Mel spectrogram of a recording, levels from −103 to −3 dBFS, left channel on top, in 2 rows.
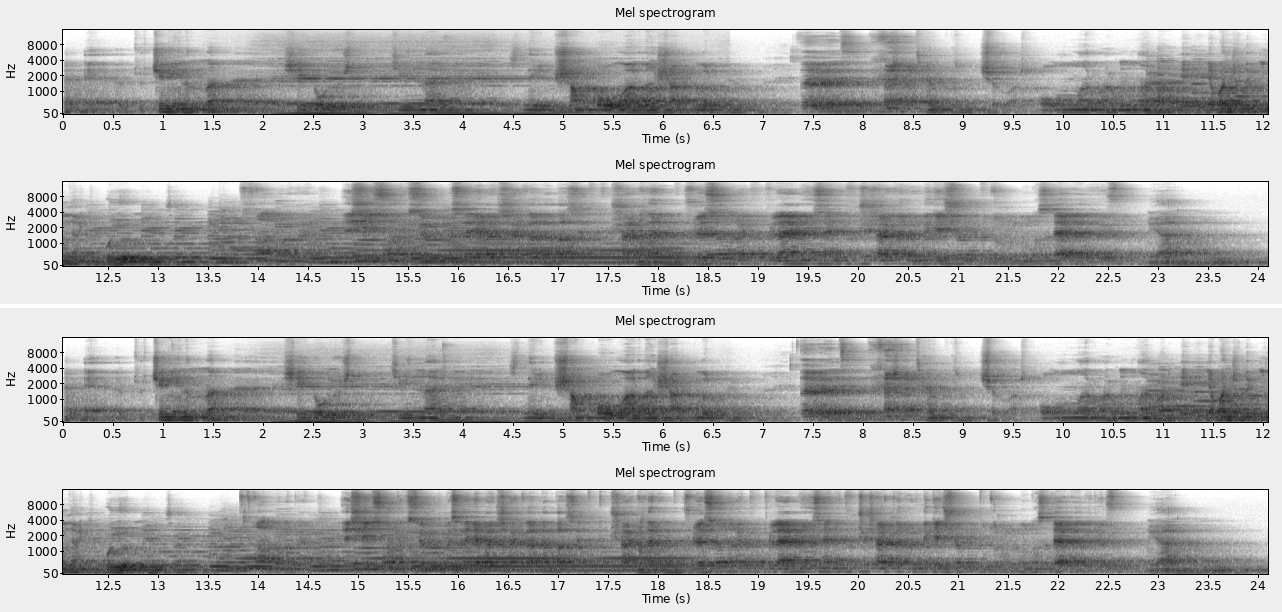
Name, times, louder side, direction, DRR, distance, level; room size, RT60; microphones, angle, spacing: voice 1, 0.2-0.6 0.9-6.8 7.5-8.0 8.6-8.8 9.2-13.3 17.8-18.0 22.9-23.9, equal, 10° right, 0 dB, 0.7 m, -26 dB
Glass, 1.9-5.5 6.4-6.7, left 2 dB, 25° left, 0.4 m, -33 dB
voice 2, 7.4-8.5 13.9-14.5 14.8-22.7, right 1 dB, 55° right, -4 dB, 1.7 m, -27 dB
sound 1, 10.8-12.0 12.3-18.2, equal, 45° left, 1.7 m, -29 dB
6.9 x 5.1 x 4.7 m, 2.1 s
head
